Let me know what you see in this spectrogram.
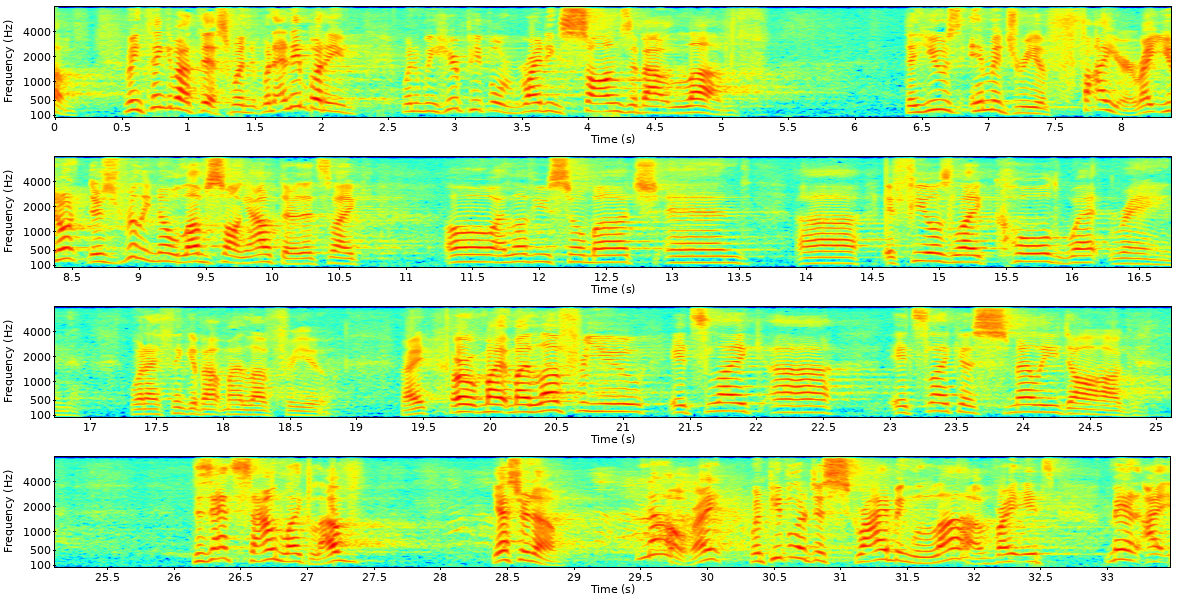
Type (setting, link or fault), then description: setting, large echoing room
